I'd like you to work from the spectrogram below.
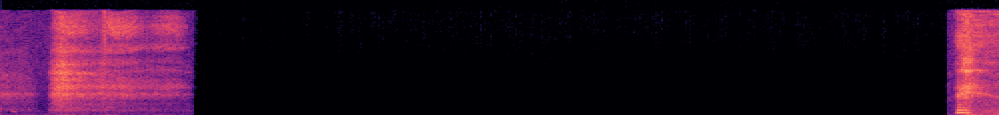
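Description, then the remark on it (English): Heavy breathing by a person into a microphone: a long breathy exhale, then several seconds of silence before another sharp, loud breath bursts in at the end. “Yeah, you're breathing into the mic real bad.”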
